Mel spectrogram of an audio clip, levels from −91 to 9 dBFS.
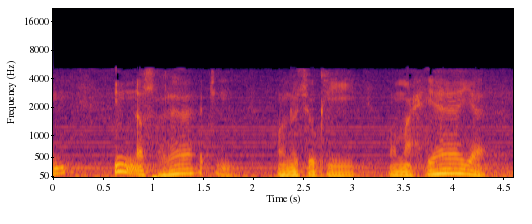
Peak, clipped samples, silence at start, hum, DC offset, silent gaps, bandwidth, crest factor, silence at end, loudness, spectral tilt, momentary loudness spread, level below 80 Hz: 0 dBFS; 0.1%; 0 s; none; under 0.1%; none; 5.4 kHz; 12 dB; 0 s; -14 LUFS; -9.5 dB/octave; 12 LU; -20 dBFS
